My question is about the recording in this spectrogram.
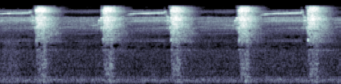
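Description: Air-operated drum oil pump cycling steadily, each stroke a short hiss of exhausting air, about one a second, five strokes in all, over a steady low rumble while it pumps oil through the nozzle.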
